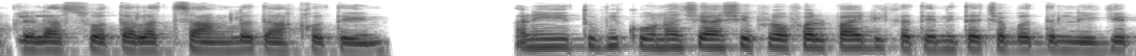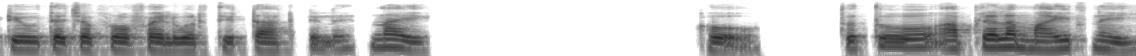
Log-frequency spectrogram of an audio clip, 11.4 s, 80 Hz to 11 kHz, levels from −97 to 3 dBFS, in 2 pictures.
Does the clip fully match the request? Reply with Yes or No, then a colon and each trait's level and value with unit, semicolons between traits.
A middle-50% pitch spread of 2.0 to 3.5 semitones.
No: average, 4.0 semitones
